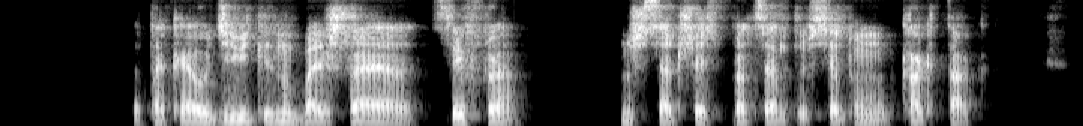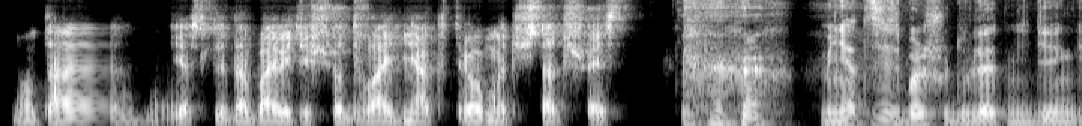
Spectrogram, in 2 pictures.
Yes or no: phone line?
no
